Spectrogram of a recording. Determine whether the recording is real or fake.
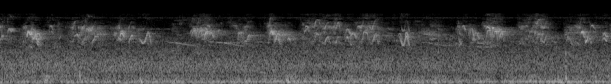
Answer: real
